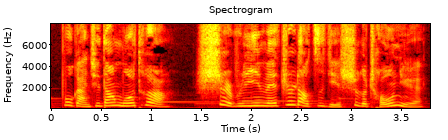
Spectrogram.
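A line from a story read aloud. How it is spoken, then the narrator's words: Furious question. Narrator (Chinese): 盛怒之下，阿玲问富江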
